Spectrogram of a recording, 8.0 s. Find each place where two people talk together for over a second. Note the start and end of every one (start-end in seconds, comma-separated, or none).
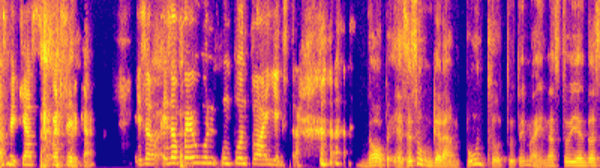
none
